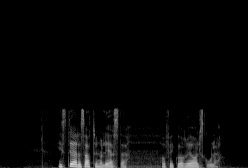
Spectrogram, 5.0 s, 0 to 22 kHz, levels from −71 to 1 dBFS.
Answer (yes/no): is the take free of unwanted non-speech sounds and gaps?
yes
